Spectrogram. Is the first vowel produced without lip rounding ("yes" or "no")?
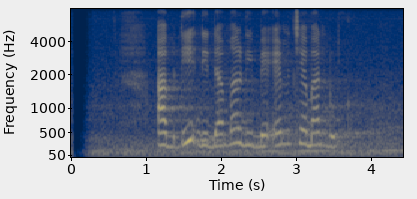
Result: yes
